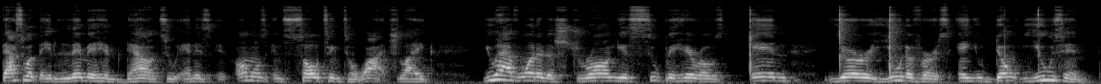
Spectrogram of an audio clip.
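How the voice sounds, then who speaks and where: A fairly high-pitched man with a dark tone rants about a movie off the cuff. He's exasperated and slangy, circling back to repeat his points in a stop-start way for emphasis.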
